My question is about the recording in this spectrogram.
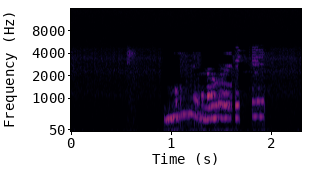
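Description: A faint, high-pitched vocal call about a second in, lasting under a second with a rise and fall in pitch, followed by two shorter calls near the end.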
